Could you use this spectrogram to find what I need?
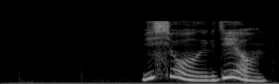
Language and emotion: Russian, positive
